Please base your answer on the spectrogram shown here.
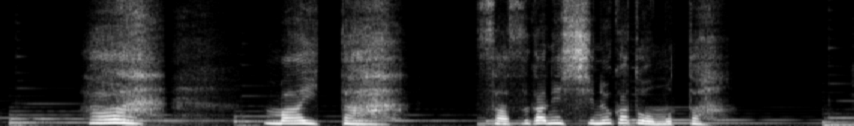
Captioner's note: sigh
